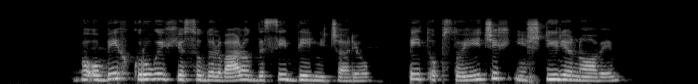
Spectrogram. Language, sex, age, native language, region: Slovenian, female, 18-29, Slovenian, Central Slovenia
